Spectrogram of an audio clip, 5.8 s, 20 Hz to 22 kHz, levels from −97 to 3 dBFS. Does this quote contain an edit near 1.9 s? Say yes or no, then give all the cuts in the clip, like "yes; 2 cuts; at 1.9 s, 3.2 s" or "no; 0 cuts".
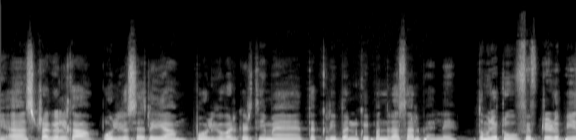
yes; 3 cuts; at 0.9 s, 1.9 s, 4.6 s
